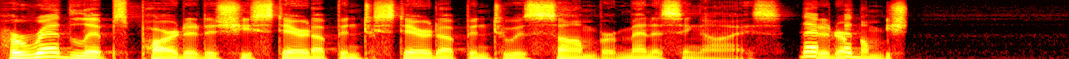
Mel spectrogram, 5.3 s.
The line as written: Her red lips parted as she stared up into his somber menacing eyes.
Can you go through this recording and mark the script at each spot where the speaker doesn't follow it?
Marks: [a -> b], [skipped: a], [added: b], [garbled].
Her red lips parted as she stared up into [added: stared up into] his somber menacing eyes. [garbled]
